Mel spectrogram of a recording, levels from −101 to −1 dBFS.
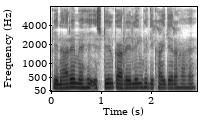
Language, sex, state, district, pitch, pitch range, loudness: Hindi, male, Jharkhand, Ranchi, 135 Hz, 130-140 Hz, -15 LUFS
